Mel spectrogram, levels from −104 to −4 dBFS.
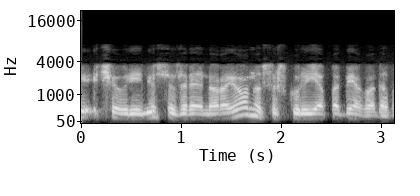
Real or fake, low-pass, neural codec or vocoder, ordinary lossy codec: real; 7.2 kHz; none; MP3, 64 kbps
